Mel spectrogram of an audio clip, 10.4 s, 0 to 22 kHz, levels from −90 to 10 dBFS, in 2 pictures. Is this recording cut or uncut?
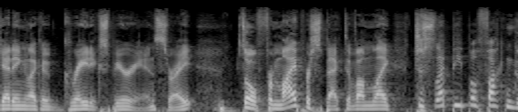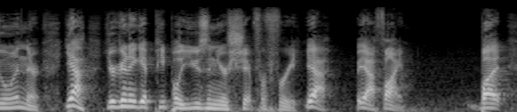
uncut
